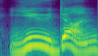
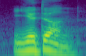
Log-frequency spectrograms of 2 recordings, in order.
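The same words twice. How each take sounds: First: 'You' is said with its full vowel. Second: 'You' is reduced to a weak 'ya'.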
